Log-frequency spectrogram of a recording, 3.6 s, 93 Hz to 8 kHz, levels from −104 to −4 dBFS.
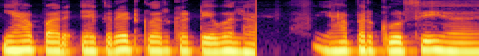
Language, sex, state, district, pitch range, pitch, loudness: Hindi, male, Jharkhand, Palamu, 140-155 Hz, 145 Hz, -14 LUFS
